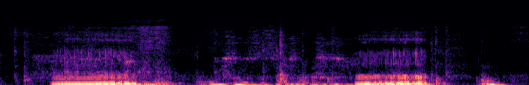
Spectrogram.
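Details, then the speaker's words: Loud, low, rumbling snores on each breath, with softer rattling between, from a sleeping Rottweiler puppy. "даже ковёр шевелится этого храпа Юшка Ты что так храпишь"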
